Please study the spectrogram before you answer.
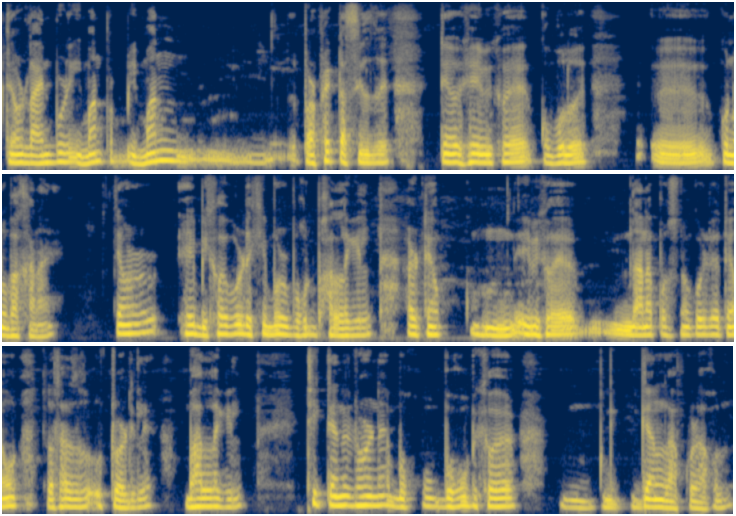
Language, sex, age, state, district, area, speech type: Assamese, male, 60+, Assam, Charaideo, urban, spontaneous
